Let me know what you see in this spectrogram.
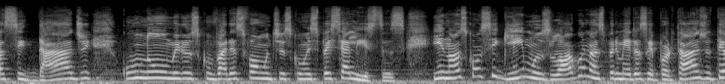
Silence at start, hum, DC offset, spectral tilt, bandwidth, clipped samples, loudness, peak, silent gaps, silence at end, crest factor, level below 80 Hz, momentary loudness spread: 0 s; none; under 0.1%; -3.5 dB/octave; 16.5 kHz; under 0.1%; -14 LUFS; -4 dBFS; none; 0 s; 12 dB; -30 dBFS; 5 LU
